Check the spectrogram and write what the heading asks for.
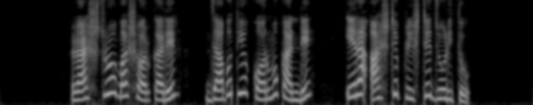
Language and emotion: Bengali, neutral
